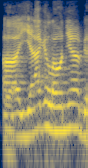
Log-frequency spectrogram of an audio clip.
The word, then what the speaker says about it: Jagiellonia: Jagiellonia Bialystok. – Jagiellonia Bialystok.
